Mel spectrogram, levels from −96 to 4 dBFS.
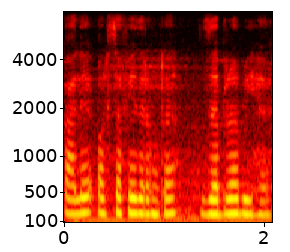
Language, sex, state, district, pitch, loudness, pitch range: Hindi, female, Bihar, East Champaran, 205 Hz, -27 LUFS, 200-210 Hz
